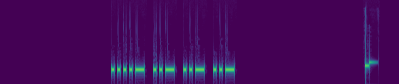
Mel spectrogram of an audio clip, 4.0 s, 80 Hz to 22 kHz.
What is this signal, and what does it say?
Morse code, heard as a keyed tone, about 37 wpm, 700 Hz. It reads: 4UUU
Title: Four Challenging Letter-Number Combinations 40wpm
